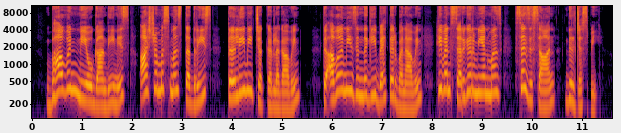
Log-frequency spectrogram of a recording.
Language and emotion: Kashmiri, neutral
